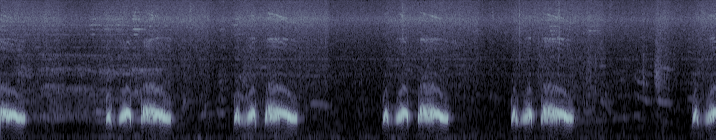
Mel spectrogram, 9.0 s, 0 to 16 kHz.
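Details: Spotted dove calling on 9 May 2020, giving a repeated low soft cooing phrase of a few short hoots ending in a longer slurred coo, phrases coming roughly every two seconds.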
